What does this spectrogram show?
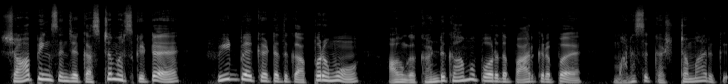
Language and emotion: Tamil, sad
